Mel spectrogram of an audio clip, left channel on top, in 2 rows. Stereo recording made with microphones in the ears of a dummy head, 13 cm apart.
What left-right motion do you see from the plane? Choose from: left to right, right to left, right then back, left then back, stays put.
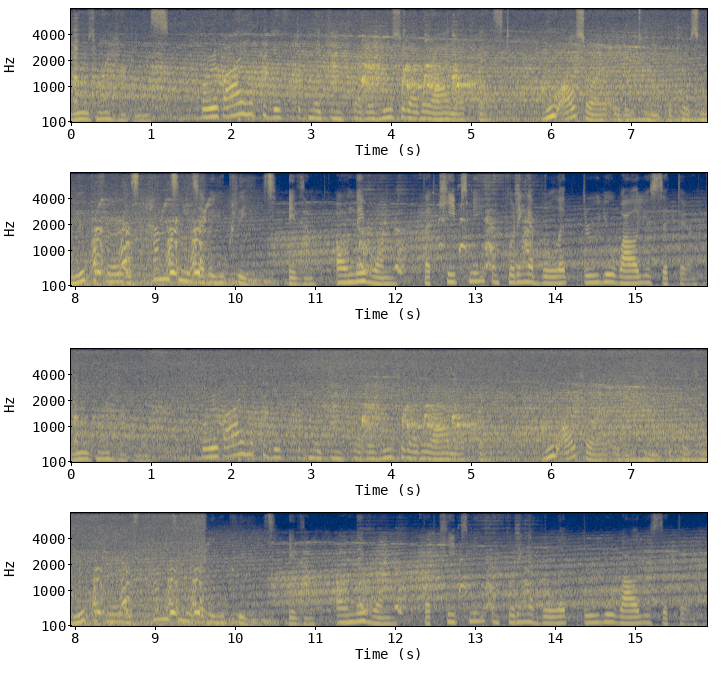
left to right.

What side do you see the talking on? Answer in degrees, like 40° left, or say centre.
70° left.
